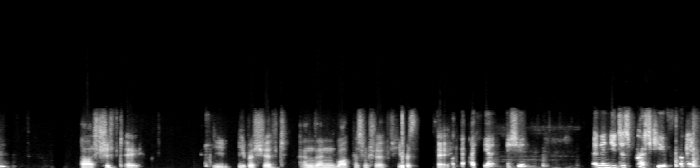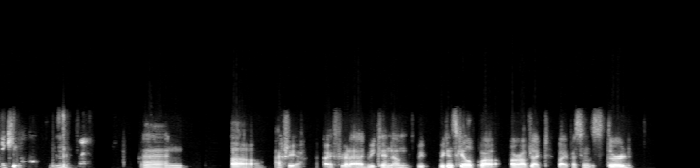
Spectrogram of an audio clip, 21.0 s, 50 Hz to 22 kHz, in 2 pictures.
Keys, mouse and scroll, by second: 9.9 shift+a, 18.1-21.0 drag.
